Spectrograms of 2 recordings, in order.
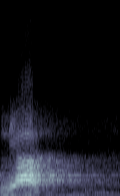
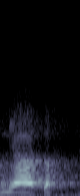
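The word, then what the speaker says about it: nyāsa: Second one is called Nyas. What is it called? Nyas. Okay, put your hand down. N-Y-A-S-A. Last day you don't pronounce. Nyasa. Nyasa.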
